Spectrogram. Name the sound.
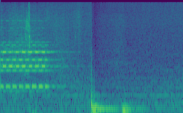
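mobile phone ringing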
